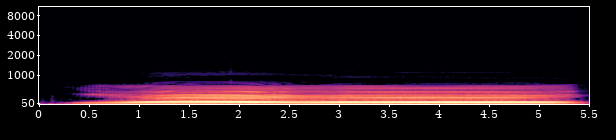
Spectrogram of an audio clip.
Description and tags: SM58 MOUTH BASS 2
Nice Tone Testing My New Mic.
